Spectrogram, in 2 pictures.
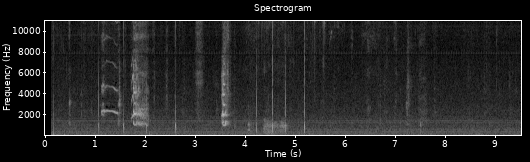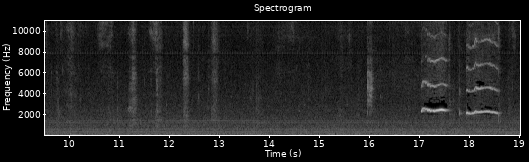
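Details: Chihuahua named Chino screeching, recorded September 10, 2007 indoors: a few thin, high, wavering squeals scattered early on, long quiet stretches with faint clicks, then two louder repeated high screeches near the end.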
